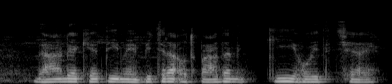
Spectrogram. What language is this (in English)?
Maithili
